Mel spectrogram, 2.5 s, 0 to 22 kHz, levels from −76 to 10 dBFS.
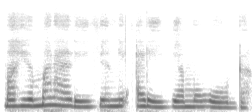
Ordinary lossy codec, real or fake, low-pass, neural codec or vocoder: none; fake; none; codec, 44.1 kHz, 2.6 kbps, DAC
